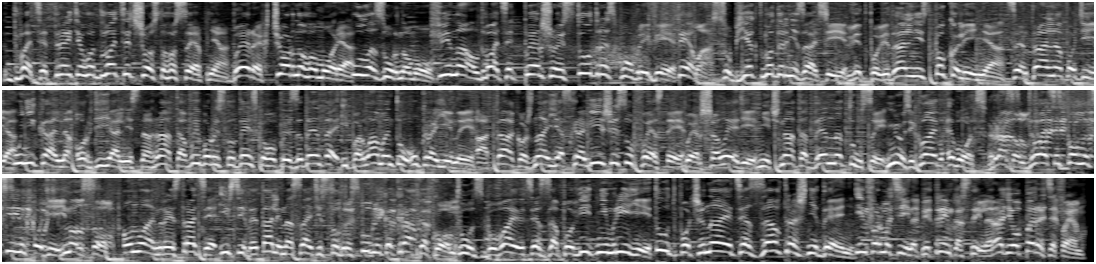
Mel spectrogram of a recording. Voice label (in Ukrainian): Аудіо ролик для реклами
